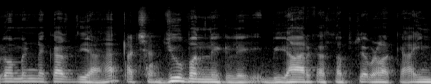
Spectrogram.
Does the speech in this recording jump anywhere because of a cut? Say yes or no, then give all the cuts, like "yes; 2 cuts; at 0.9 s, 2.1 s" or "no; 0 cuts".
no; 0 cuts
